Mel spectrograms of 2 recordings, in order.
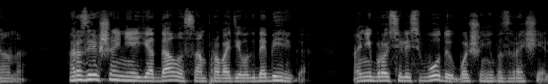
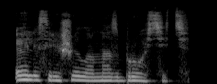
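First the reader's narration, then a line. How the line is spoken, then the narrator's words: Whispered. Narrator (Russian): прошептал Карлайл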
